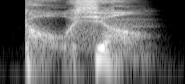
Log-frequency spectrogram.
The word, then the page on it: 导向: HSK6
